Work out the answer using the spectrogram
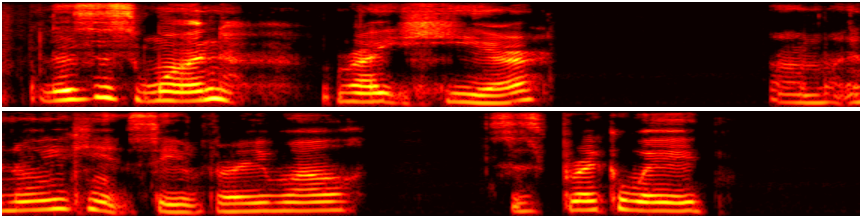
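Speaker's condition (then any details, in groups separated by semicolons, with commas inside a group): Cerebral palsy; uses a cane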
